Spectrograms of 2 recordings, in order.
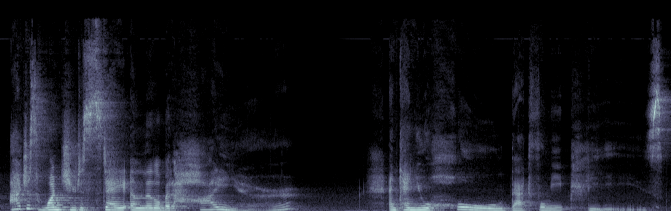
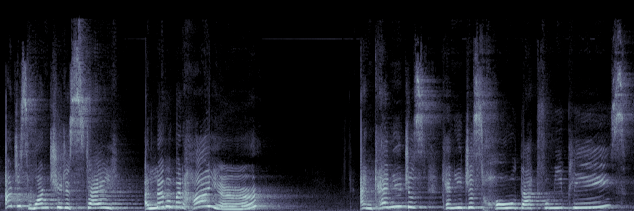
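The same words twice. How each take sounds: First: Calm authoritative cue with falling tone; falling authority. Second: Much higher, louder, sing-song asking; high pleading request, wrong way; rising pleading. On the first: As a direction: tell them firmly, tune falling. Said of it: "falling intonation brings authority". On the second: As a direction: beg the client politely with rising tune. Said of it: "You can't say". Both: Shown as a demonstration.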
